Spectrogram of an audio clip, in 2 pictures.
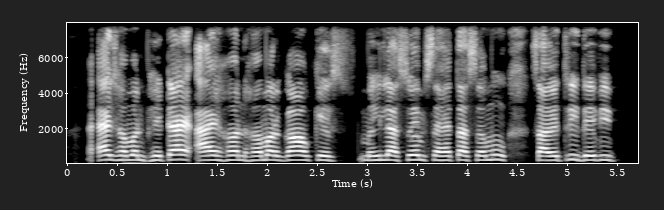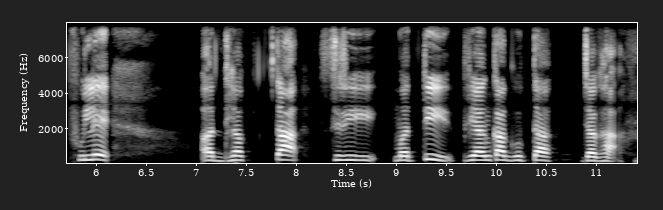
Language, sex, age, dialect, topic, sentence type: Chhattisgarhi, female, 25-30, Northern/Bhandar, banking, statement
